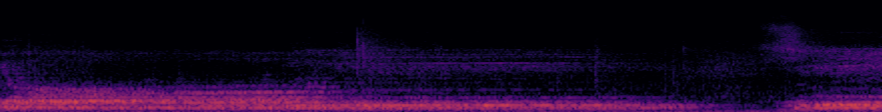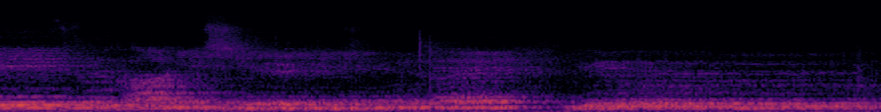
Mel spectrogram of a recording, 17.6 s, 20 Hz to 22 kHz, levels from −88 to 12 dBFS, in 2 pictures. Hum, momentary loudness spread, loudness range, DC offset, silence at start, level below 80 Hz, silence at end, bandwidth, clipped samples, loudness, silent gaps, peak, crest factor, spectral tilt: none; 10 LU; 5 LU; under 0.1%; 0 s; -62 dBFS; 0 s; 13 kHz; under 0.1%; -41 LUFS; none; -26 dBFS; 14 dB; -8 dB/octave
